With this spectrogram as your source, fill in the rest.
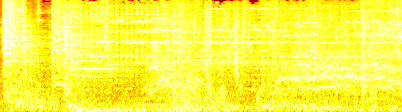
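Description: A creature shrieks in pain.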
